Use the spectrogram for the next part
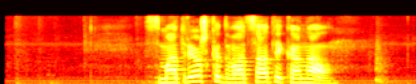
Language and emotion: Russian, neutral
